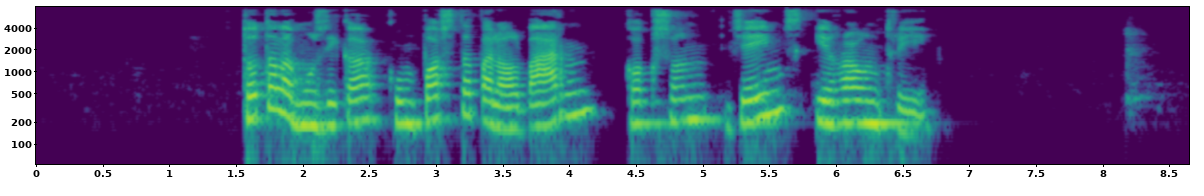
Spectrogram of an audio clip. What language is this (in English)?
Catalan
